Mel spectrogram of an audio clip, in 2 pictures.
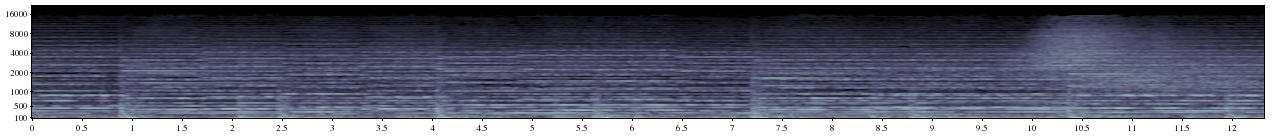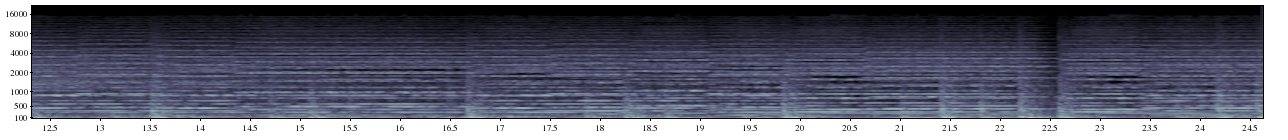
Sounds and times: Independent music: 0.0s - 24.6s
Soundtrack music: 0.0s - 24.6s.

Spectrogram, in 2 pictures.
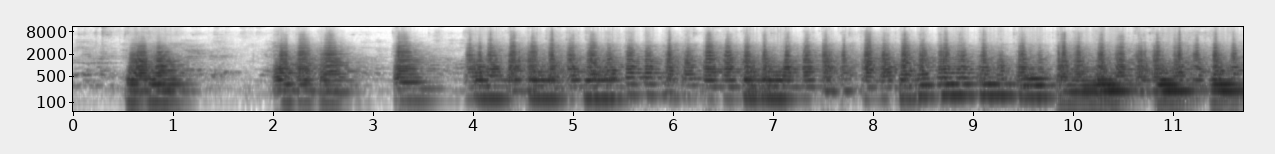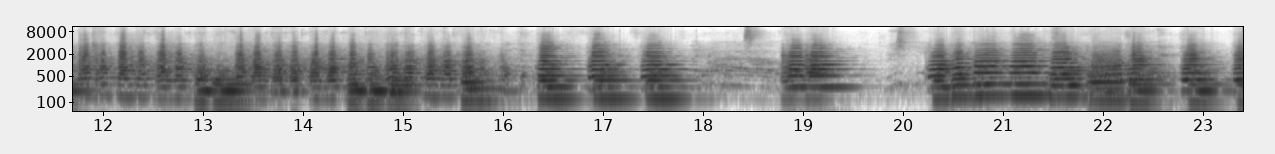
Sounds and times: Brass instrument: 0.5s - 1.4s, 2.0s - 18.0s, 18.8s - 23.4s.

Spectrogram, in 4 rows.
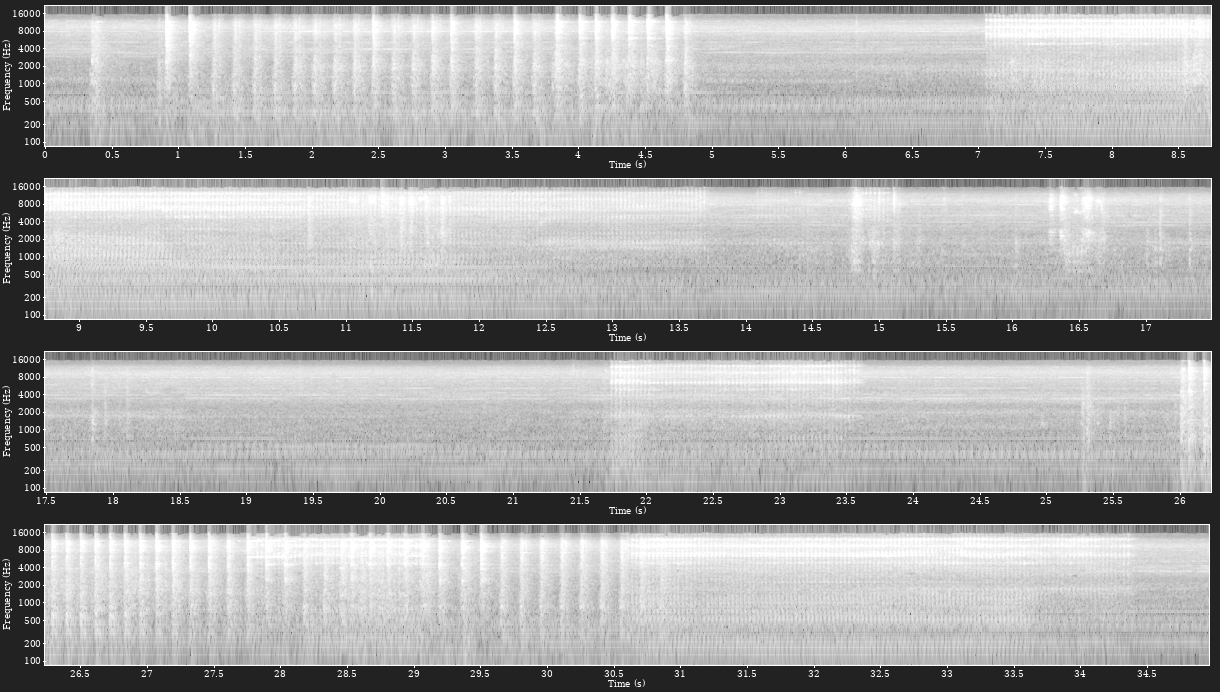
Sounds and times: Engine: 0.0s - 34.9s
Tools: 0.3s - 5.0s, 10.7s - 12.6s, 14.4s - 18.3s, 25.2s - 31.0s.

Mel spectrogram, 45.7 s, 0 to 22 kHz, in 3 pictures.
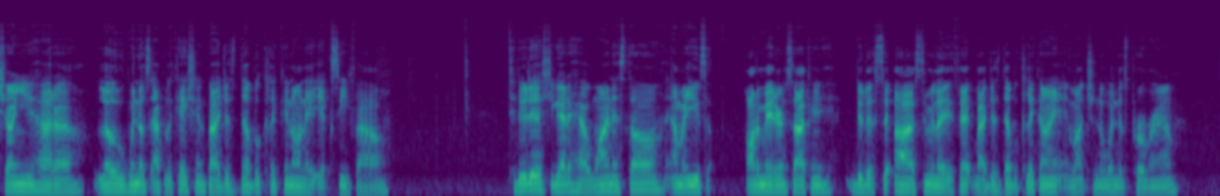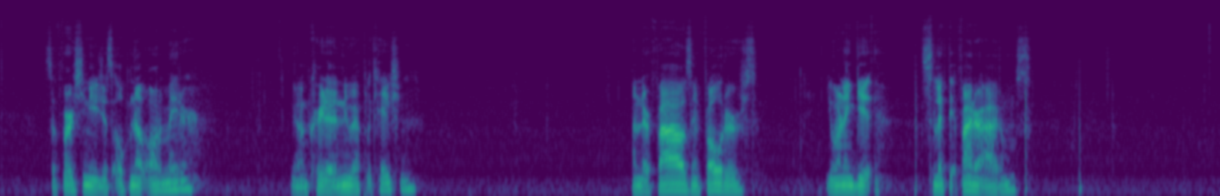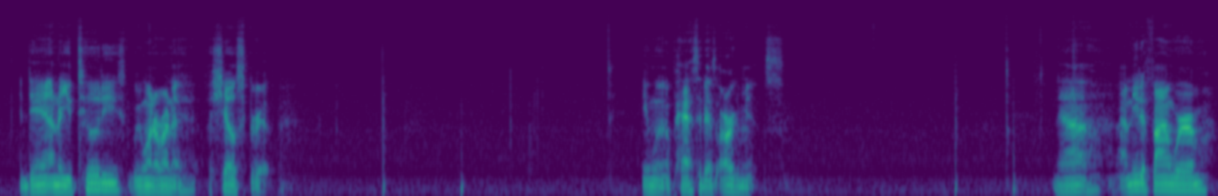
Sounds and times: Speech: 0.0s - 4.9s, 6.4s - 14.8s, 15.8s - 17.8s, 18.9s - 20.6s, 23.1s - 24.8s, 25.6s - 28.2s, 30.7s - 34.0s, 38.5s - 40.4s, 43.7s - 45.7s.

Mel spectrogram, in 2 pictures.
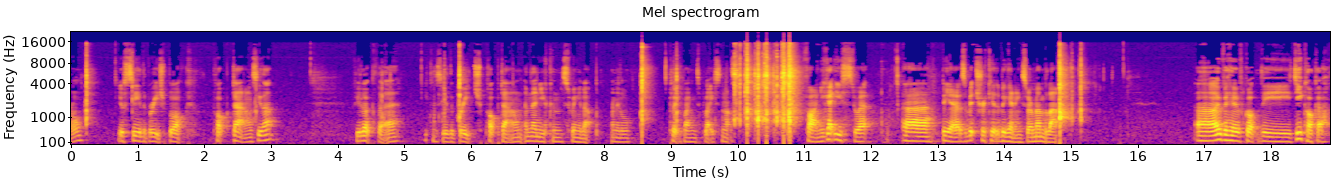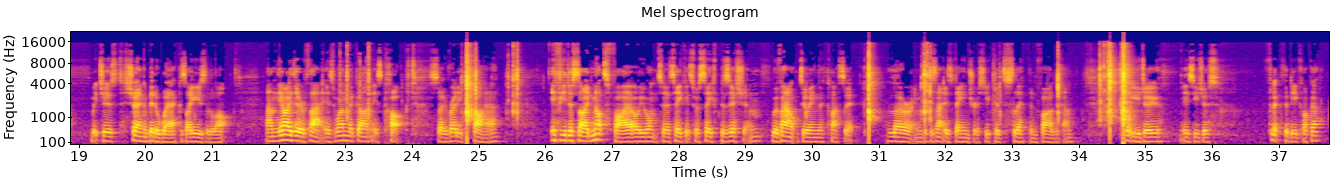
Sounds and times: Speech: 0.0s - 3.2s, 4.2s - 10.0s, 11.0s - 14.9s, 16.8s - 25.4s, 26.1s - 34.0s, 34.6s - 36.2s, 36.8s - 37.7s
Inside, small room: 0.0s - 37.7s.

